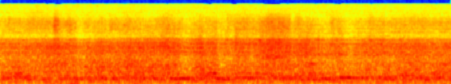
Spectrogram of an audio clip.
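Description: A train running by on the rails: a steady, loud rolling noise of wheels and carriages.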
